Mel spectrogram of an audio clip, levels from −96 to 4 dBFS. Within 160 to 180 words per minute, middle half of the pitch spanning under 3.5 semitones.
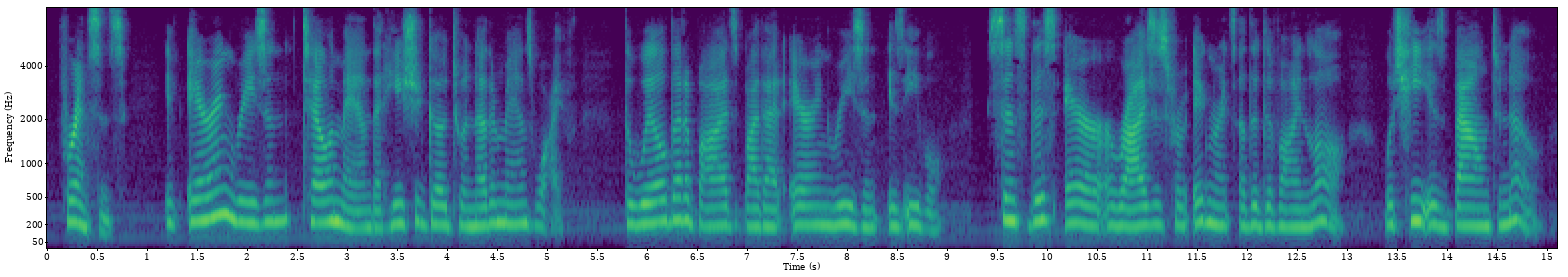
Yes: average, 165 wpm; average, 2.8 semitones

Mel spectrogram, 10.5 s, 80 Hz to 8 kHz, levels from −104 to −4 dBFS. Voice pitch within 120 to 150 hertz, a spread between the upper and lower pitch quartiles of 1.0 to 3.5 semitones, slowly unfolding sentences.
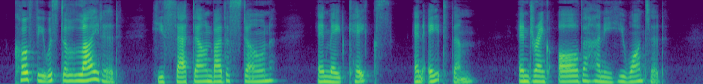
No: medium, 185 Hz; narrow, 2.5 semitones; slow, 125 wpm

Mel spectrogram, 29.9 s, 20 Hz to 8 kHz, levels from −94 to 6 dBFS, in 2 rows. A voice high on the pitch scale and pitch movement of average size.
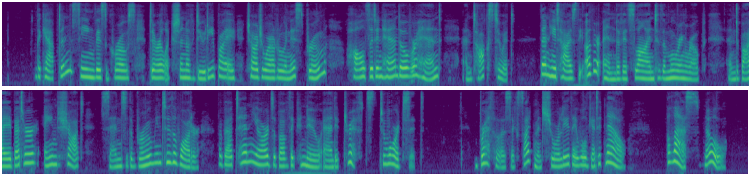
Yes: high, 235 Hz; average, 4.3 semitones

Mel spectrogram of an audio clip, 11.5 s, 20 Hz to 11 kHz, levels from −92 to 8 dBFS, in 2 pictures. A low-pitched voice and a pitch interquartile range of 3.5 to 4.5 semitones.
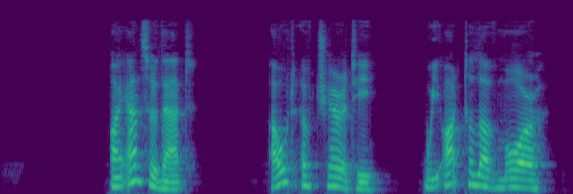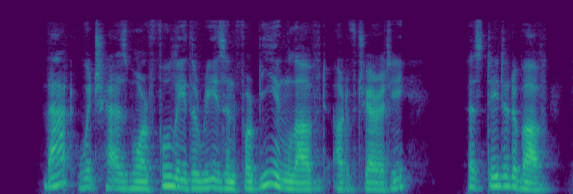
No: low, 130 Hz; average, 5.2 semitones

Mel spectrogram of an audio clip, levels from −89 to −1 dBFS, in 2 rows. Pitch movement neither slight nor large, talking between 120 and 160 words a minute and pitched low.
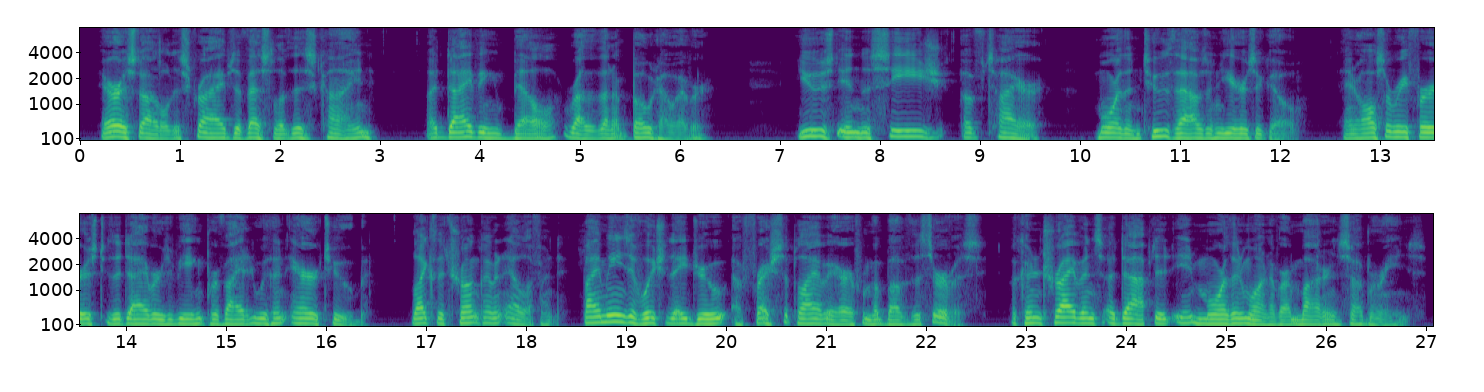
Yes: average, 3.2 semitones; average, 155 wpm; low, 125 Hz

